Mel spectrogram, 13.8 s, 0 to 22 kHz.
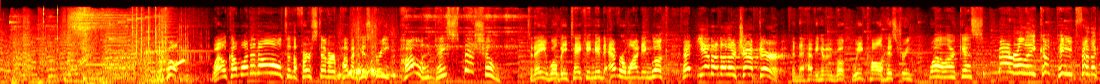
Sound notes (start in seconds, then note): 0.8 clicking, whooshing, beeping; 4.0 whooshing; 5.0 sleigh bells; 8.7 yells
